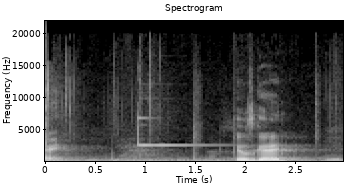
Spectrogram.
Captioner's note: loud ding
